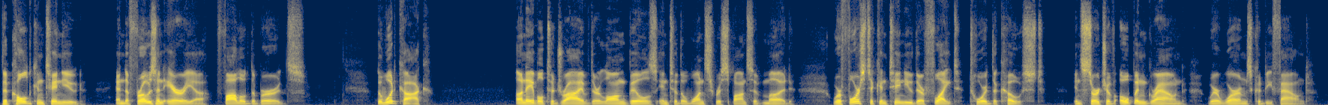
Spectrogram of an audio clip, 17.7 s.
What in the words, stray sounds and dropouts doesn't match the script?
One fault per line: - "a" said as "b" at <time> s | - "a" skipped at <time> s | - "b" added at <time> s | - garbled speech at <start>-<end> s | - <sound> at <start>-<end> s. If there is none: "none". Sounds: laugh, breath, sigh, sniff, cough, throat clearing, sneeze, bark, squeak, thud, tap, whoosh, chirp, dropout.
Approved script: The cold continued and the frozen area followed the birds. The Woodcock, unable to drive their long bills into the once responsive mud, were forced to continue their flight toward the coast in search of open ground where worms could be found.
none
